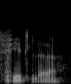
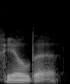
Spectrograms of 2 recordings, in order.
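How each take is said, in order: First: The D sound comes before the L sound. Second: The L sound comes before the D sound. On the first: The speaker calls it right. "His name's Fiedler" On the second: The speaker calls it wrong. "I keep saying Fielder"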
